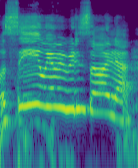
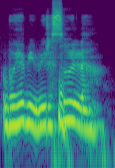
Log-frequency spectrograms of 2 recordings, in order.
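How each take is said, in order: First: Bright, higher, eager take; giddy first take, all thrill; excited. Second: Slower, dropped, deflated take; flat dawning dread, no thrill left; sinking realization. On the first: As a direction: chirp it like great news. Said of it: "primero yo estaba como". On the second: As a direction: let it land as the truth sinks in. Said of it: "Y después fue como". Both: Retold or imitated.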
